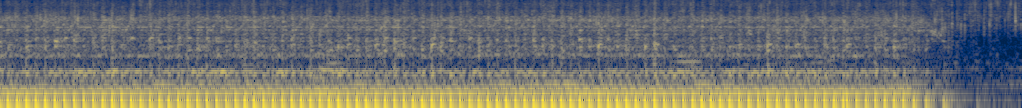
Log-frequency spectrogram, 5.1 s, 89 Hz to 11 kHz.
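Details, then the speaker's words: 16ft skiff outboard at idle after yearly service and oil change; even, steady exhaust pulses with clean rhythm, then shut off; running healthy. "Sounds good. Looks good. Seems like we had a successful service."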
